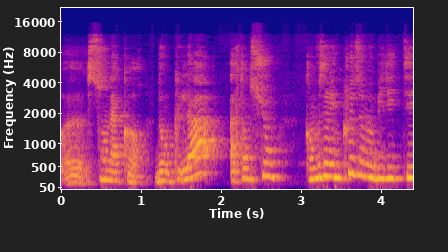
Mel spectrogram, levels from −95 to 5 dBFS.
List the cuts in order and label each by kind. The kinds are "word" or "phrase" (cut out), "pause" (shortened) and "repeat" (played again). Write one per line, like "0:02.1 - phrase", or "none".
0:01.1 - pause

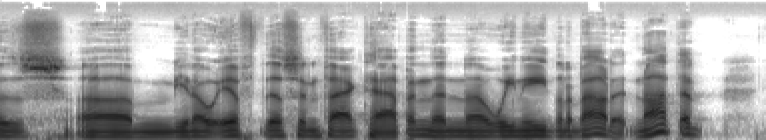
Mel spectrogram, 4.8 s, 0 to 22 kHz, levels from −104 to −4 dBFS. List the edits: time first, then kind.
0:03.5 - phrase

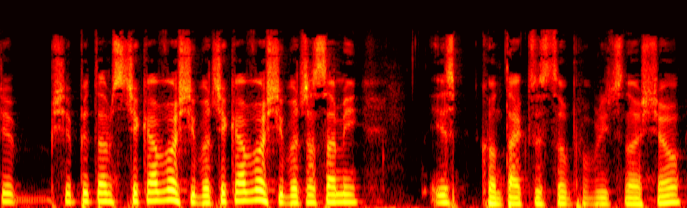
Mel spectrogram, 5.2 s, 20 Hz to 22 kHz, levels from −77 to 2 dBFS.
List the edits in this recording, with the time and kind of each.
0:01.6 - repeat
0:03.5 - phrase

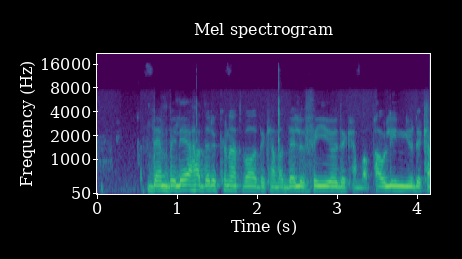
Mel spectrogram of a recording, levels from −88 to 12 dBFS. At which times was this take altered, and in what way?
none

